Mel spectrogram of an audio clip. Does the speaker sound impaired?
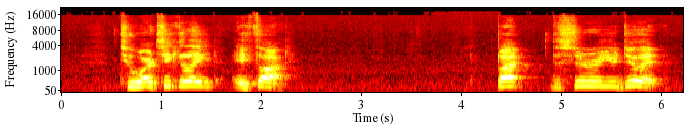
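Yes: cerebral palsy; cerebral palsy since childhood, walks with crutches.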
